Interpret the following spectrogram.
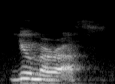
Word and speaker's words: humorous: Humorous. Okay. Pronounce that H instead of humorous. It is humorous.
